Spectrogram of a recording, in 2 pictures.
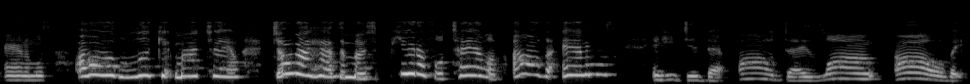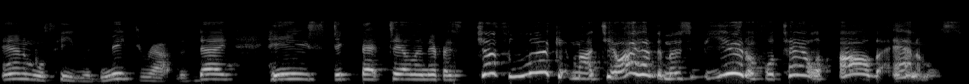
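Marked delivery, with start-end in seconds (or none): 0.8-6.2 high, loud show-off animal voice; boastful Possum. Acted. Boastful Possum shows off tail. 14.5-19.3 high, loud show-off animal voice; boastful Possum. Acted. Boastful Possum shows off tail.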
